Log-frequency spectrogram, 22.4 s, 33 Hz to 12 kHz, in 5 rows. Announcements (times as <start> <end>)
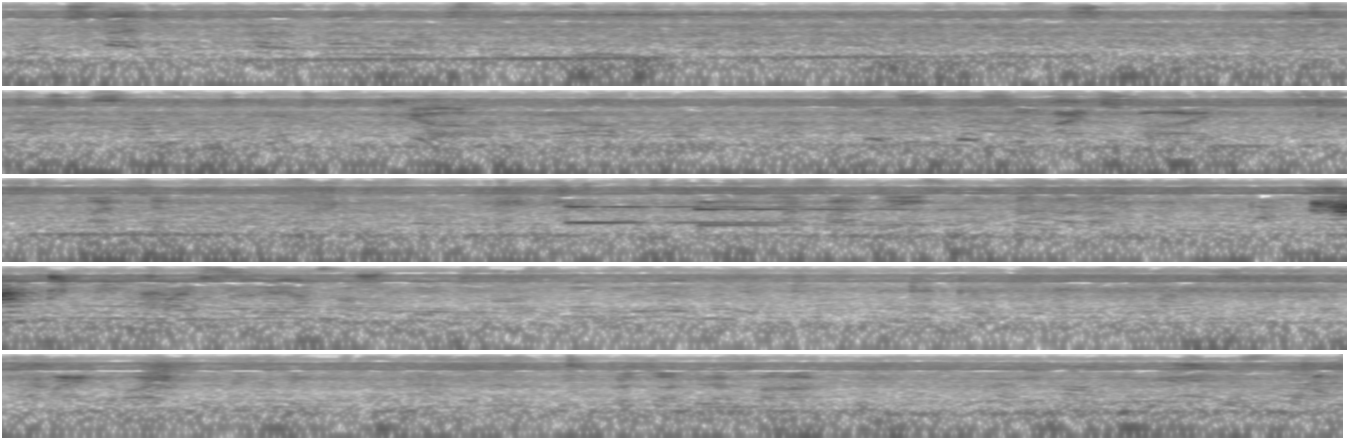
10.5 14.0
